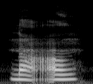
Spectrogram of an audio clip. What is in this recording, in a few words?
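"nang", Mandarin, tone 3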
